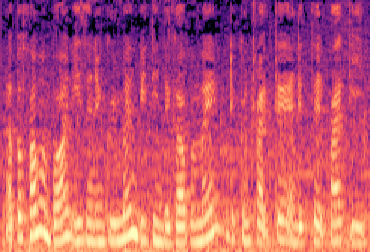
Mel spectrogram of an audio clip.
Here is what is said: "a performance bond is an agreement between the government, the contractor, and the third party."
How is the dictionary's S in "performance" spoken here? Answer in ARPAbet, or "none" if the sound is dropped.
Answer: none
